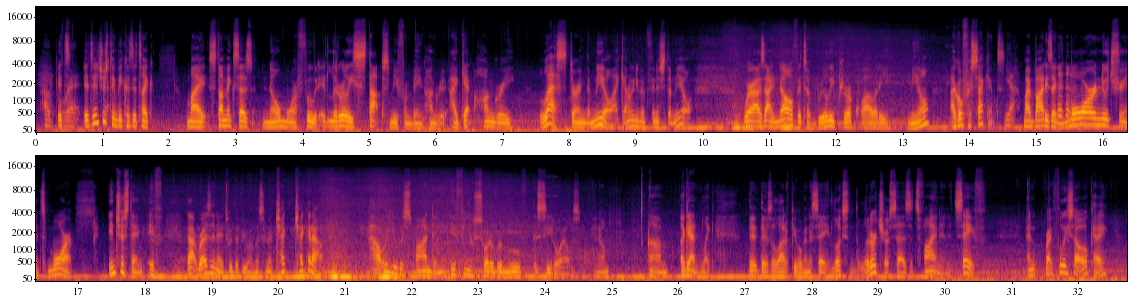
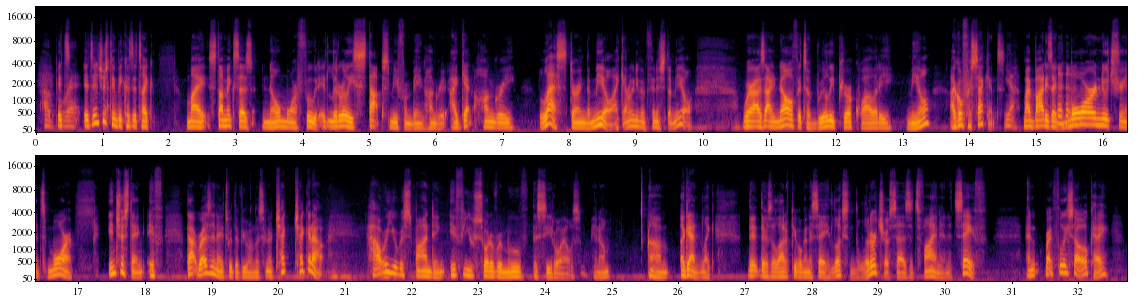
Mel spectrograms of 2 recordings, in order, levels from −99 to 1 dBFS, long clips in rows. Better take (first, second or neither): second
